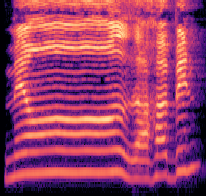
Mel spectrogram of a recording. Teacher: زال کی ادائیگی کے وقت ہم نے زبان کو دونوں دانتوں کے درمیان میں لانا ہے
